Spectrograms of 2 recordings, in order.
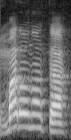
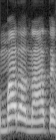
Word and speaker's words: maranatá: E agora eu clamo maranatá, como dizemos nós católicos, ou maranata, como dizem nossos irmãos separados das comunidades evangélicas ou protestantes. Não importa pronúncia, o significado, é o mesmo.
